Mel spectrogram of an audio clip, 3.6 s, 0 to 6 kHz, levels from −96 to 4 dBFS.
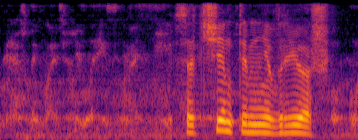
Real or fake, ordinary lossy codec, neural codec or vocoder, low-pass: fake; none; codec, 16 kHz, 4 kbps, FunCodec, trained on LibriTTS, 50 frames a second; 5.4 kHz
